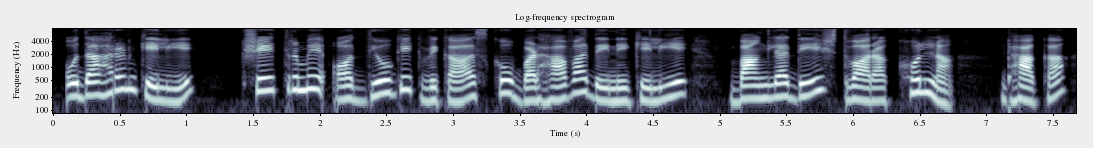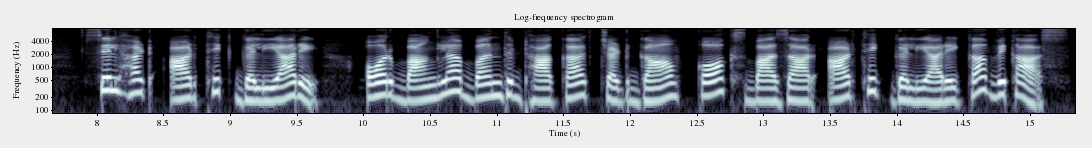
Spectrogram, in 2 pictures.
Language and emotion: Hindi, neutral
